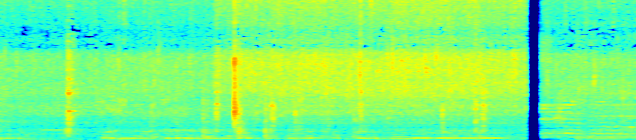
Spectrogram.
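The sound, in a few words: turmeric added to sizzling tempering oil for raw jackfruit curry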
